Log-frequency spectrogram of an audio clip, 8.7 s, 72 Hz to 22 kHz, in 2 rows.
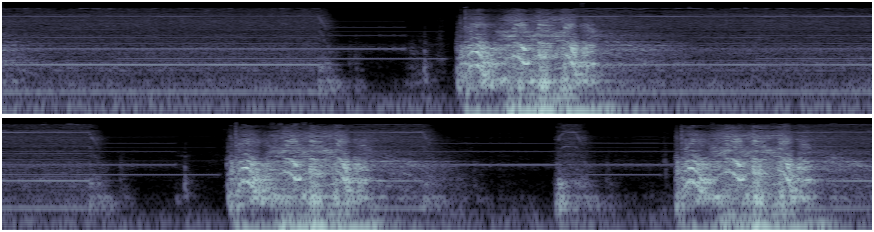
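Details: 2022 Harley-Davidson Pan America at 30°F, battery reading 12 volts: three one-second cranking bursts, never fires; cold no-start, earlier starts threw codes, and a starter gear service bulletin is pending. Cause unconfirmed.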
